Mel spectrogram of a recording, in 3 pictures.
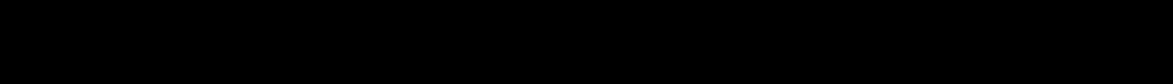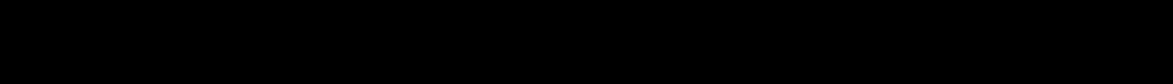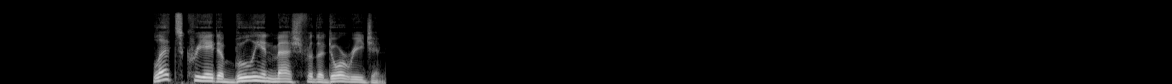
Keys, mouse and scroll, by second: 0.0 KP_1, 0.8 s, 3.5 click, 3.9 b, 5.3 g, 7.3 s, 9.9 ctrl+z, 10.9 ctrl+z, 11.9 s, 13.6 click, 13.8 Tab, 14.2 shift+z, 14.6 click, 14.9 middle click, 15.0 middle click, 15.2 middle click, 15.7 click, 16.0 right click, 16.7 click, 17.0 middle click, 17.3 middle click, 18.4 middle click, 18.4 KP_1, 19.0 KP_3, 19.5 KP_1, 20.0 shift+z, 20.8 click, 25.9 click, 26.3 shift+a, 32.3 ctrl+3, 33.5 s.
